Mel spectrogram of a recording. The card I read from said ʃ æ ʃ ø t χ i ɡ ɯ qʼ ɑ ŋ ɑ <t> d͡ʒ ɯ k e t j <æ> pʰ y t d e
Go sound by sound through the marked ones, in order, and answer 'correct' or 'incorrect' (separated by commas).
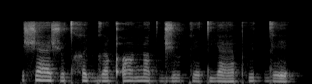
correct, correct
